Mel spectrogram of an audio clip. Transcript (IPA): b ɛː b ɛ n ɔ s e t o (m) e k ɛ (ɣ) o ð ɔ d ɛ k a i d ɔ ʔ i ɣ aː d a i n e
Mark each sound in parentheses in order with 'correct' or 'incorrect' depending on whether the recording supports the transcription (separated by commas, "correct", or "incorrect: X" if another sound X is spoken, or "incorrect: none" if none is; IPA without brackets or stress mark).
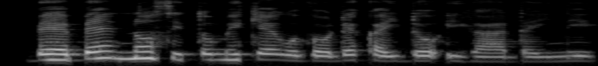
correct, correct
